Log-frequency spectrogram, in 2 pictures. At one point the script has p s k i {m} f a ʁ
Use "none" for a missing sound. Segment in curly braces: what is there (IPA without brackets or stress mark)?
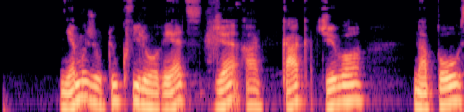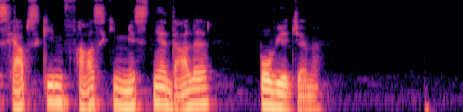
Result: m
